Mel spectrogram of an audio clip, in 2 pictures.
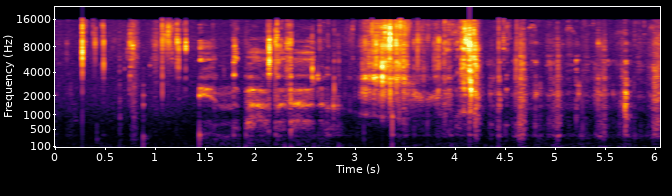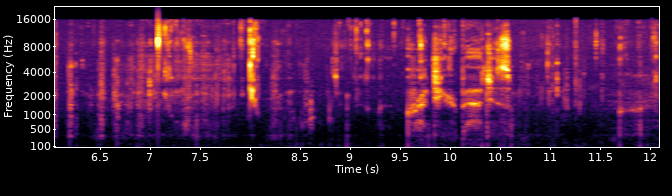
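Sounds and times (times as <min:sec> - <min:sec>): crisp crunches of chewing: 0:00.2 - 0:01.4, 0:02.3 - 0:09.7.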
